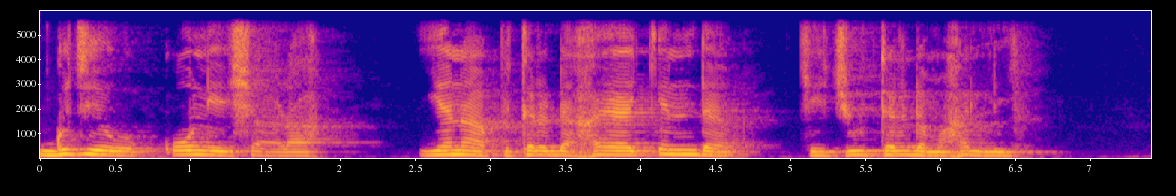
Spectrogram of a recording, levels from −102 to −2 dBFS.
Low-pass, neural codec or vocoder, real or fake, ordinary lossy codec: 5.4 kHz; none; real; none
